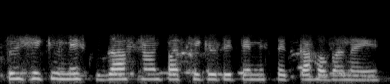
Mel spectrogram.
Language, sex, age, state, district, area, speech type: Kashmiri, female, 30-45, Jammu and Kashmir, Bandipora, rural, conversation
